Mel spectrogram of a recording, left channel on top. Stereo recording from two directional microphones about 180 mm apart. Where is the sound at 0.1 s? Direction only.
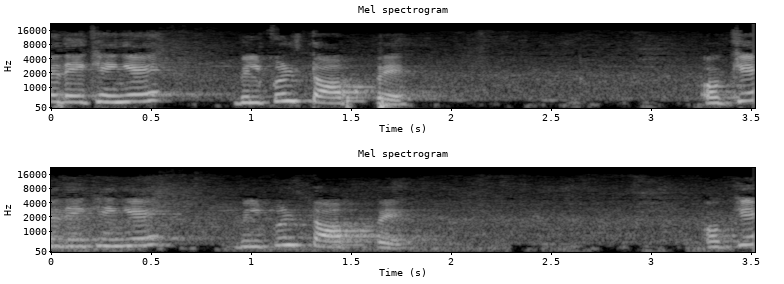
65° left (ahead or behind).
